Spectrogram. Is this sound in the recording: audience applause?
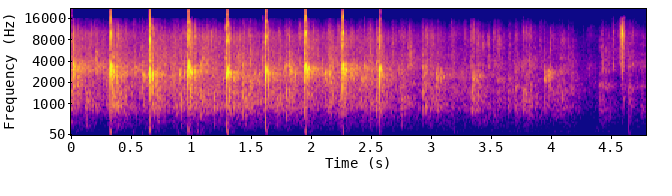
yes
